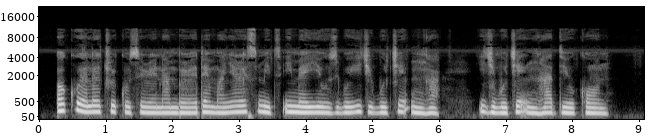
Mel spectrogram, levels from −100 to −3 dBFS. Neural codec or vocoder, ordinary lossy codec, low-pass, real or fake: none; MP3, 64 kbps; 10.8 kHz; real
